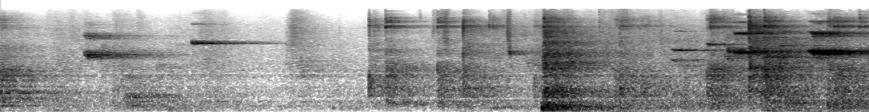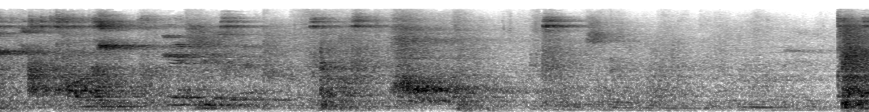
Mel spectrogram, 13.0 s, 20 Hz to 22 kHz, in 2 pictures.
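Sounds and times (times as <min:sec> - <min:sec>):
short high-pitched squeaks: 0:00.6 - 0:02.1, 0:05.0 - 0:08.0.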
